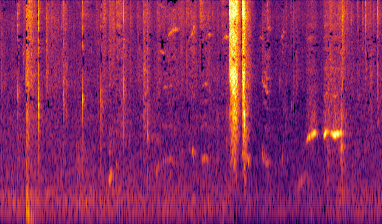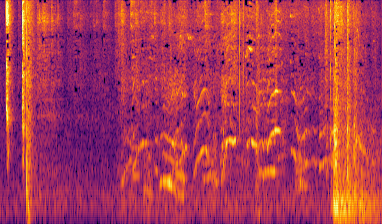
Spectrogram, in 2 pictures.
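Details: Young medium-size female puppy Giselle and her sisters, street rescues from southern Lazio, Italy, give scattered soft whines, then a dense burst of overlapping high, wavering whimpers near the end, with sharp knocks and rustling.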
